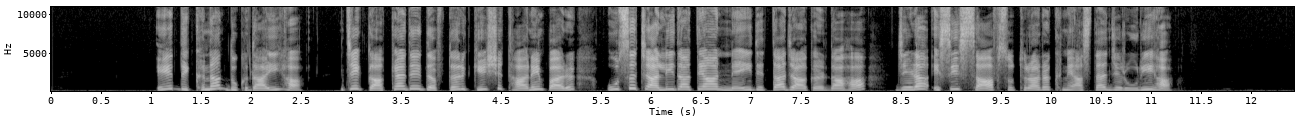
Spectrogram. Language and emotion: Dogri, sad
